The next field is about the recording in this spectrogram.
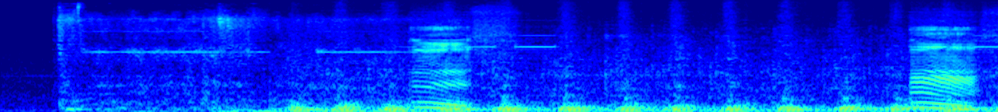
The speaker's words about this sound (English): But now we have my logo on the doors of a truck in a game that I play every week. That's pretty flipping awesome. Let's start that engine for everybody. We ready for this?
